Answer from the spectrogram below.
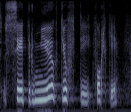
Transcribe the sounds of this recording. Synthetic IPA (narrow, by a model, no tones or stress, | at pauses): sɪːt̪ʏɾmjœːɣt̪juft̪ifowl̥cɪ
